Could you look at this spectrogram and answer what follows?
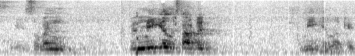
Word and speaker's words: Miguel: Miguel, okay. My daughter tells me I should pronounce Miguel like that rather than Miguel.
